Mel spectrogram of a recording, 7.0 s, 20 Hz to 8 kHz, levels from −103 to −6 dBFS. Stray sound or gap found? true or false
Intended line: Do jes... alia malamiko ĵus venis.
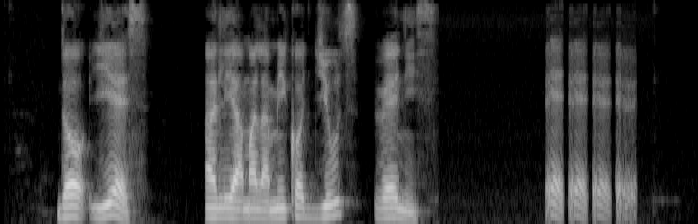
true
